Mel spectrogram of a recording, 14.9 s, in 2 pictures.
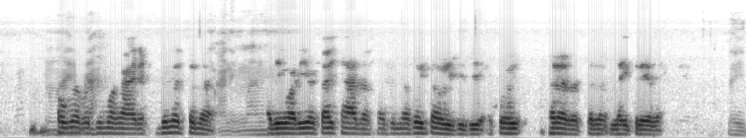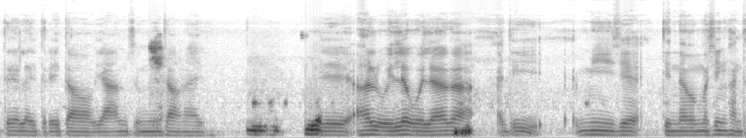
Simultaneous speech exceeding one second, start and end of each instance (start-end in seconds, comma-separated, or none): none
